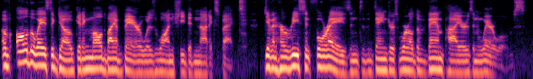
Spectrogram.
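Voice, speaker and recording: A man's voice: deep voice, a little slow, dry recording. A man hosting a casual comedy read-along, bantering and reading aloud in a wry, joking, conversational way. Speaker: podcast host reading fan fiction aloud.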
